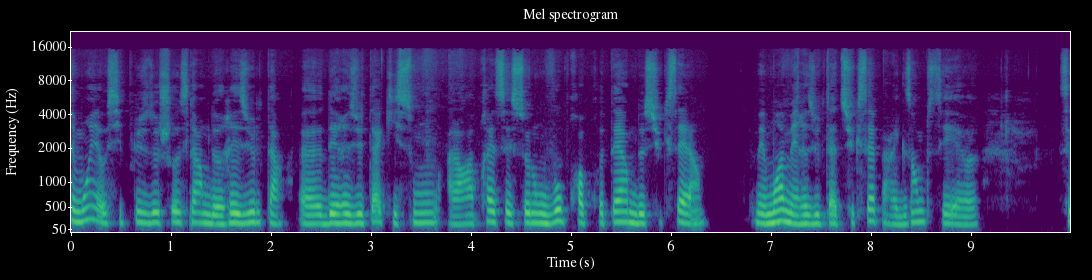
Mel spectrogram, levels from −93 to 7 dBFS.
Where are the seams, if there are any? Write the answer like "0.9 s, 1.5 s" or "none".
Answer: 1.2 s, 2.2 s, 6.4 s

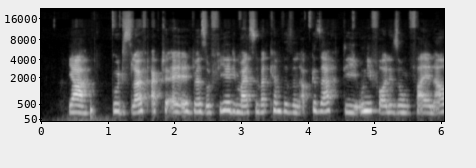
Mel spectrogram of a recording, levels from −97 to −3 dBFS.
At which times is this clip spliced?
2.3 s

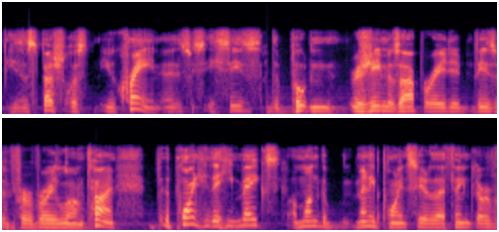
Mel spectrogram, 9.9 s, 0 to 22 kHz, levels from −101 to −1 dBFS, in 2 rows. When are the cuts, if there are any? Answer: 0.9 s, 1.9 s, 2.6 s, 5.1 s, 7.7 s

